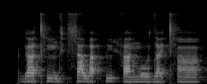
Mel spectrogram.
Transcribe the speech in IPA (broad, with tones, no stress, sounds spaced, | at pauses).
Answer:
ɡ ä˨ tʰ ĩ˨ d ɪ˦ ʔ s ä˦ w ä˦ ʔ p ĩ˦ h ä˨ ŋ o˨ ʊ̯ d a̰˦˨ ɪ̯ tʰ ã˨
